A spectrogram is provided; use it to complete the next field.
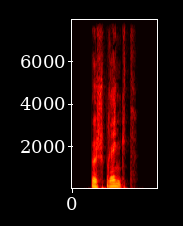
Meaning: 1. past participle of besprengen 2. inflection of besprengen: third-person singular present 3. inflection of besprengen: second-person plural present 4. inflection of besprengen: plural imperative
- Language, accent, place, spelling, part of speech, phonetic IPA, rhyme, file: German, Germany, Berlin, besprengt, verb, [bəˈʃpʁɛŋt], -ɛŋt, De-besprengt.ogg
